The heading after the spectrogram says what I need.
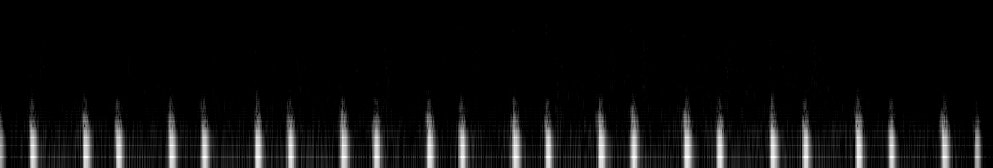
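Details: Normal heart sounds at the apex.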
